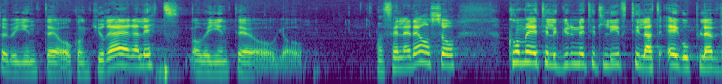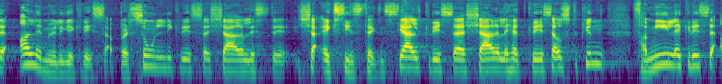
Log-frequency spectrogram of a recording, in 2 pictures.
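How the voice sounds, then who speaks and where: A man giving a personal faith testimony as a lively storyteller who often laughs at himself. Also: on the high side. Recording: long hall reverb.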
